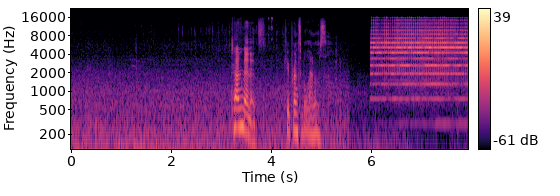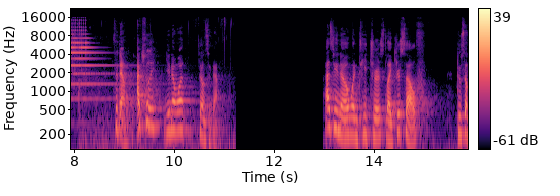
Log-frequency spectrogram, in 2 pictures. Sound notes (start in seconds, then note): 6.0 bell rings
